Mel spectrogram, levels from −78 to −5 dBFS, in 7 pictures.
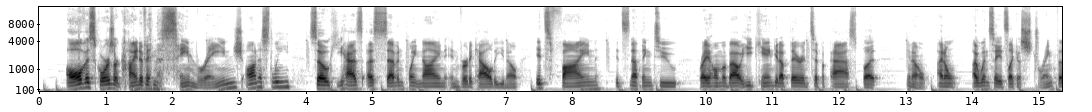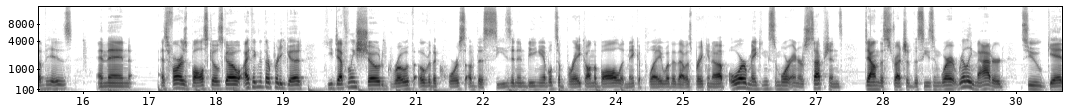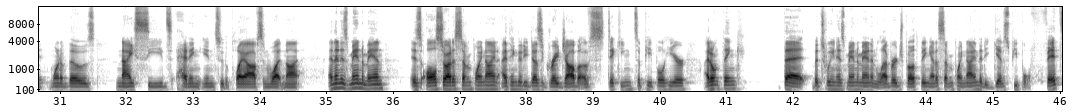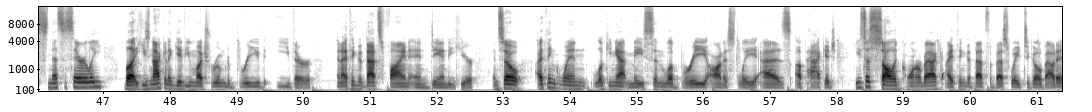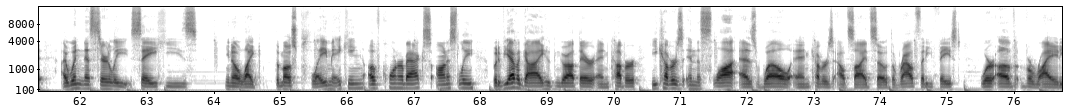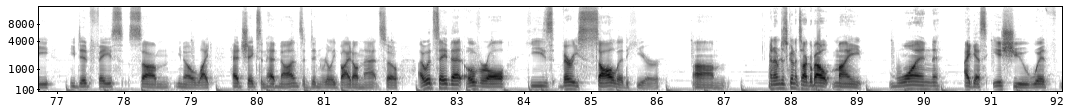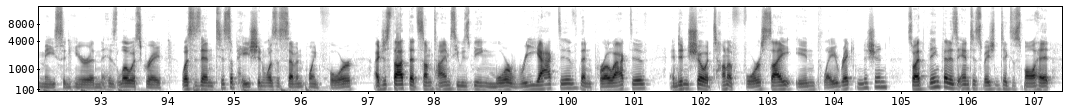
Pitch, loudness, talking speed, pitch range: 110 Hz, -22 LUFS, 195 wpm, 100-125 Hz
